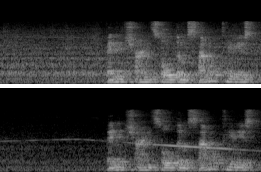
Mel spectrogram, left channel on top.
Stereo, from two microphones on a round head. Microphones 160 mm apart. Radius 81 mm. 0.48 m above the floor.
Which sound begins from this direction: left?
A man speaking, at 1.1 s.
